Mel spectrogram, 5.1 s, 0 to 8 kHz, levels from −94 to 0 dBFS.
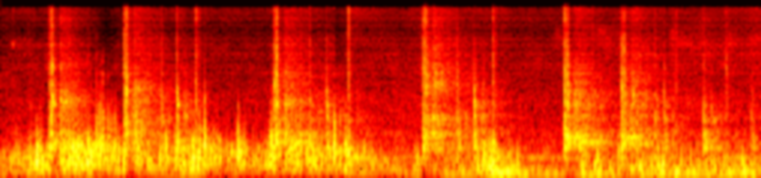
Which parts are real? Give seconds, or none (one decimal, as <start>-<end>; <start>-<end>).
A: none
